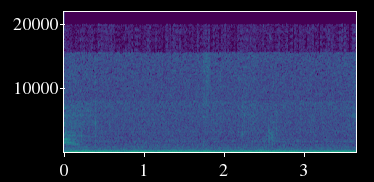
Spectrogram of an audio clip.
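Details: Camaro LS3 V8 after repairing MAF harness chafed on power steering pulley that blew a fuse (aftermarket AEM intake): deep, steady rumble, even pulses, no stumbling or hunting; fuel pump control module code remains. Normal idle after repair.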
